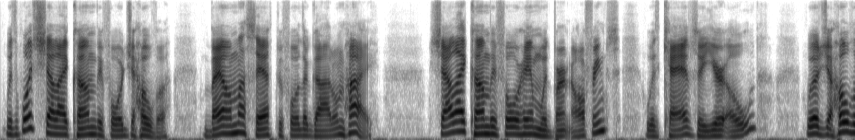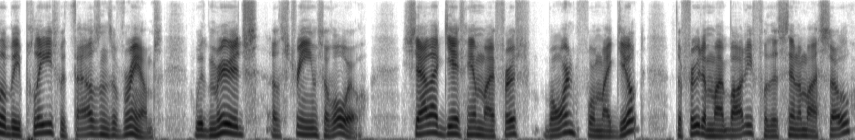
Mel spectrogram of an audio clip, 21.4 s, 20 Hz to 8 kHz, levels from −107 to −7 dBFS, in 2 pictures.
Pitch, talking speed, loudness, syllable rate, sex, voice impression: 140 Hz, 175 wpm, -19 LUFS, 4.5 syllables/s, male, masculine, slightly old, relaxed, slightly powerful, bright, muffled, halting, raspy, slightly mature, friendly, reassuring, slightly wild, kind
